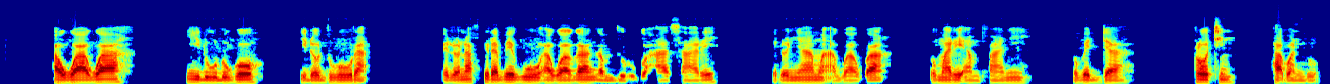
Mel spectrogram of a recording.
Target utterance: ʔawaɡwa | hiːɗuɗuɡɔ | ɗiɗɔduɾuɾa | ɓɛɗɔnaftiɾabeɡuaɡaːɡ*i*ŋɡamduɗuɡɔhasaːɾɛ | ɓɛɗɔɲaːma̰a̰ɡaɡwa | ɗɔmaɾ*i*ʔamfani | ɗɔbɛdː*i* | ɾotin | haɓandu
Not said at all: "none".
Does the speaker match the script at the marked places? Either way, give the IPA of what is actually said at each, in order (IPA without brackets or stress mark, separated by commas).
a, i, a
